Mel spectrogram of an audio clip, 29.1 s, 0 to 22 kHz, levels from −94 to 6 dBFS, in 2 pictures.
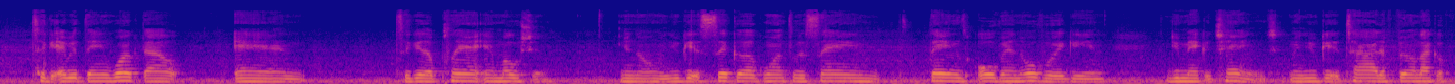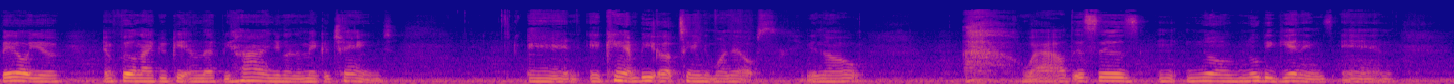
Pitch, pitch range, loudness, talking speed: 155 Hz, 150-165 Hz, -34 LUFS, 150 wpm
